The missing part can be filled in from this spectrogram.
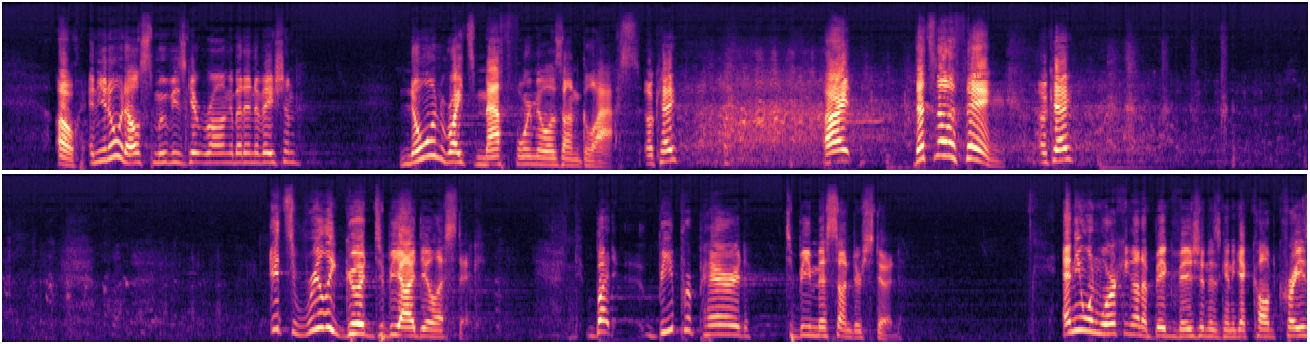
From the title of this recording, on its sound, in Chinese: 在哈佛大学的演讲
